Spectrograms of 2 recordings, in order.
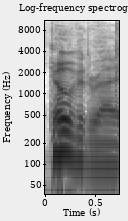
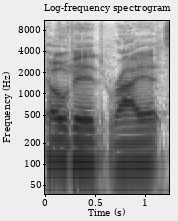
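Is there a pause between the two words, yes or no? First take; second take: no; yes. First: The two words run together without a pause. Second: A clear pause separates the two words. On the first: The riots are about COVID. The speaker calls it wrong. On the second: COVID and riots are separate items in a list. The speaker calls it right.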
